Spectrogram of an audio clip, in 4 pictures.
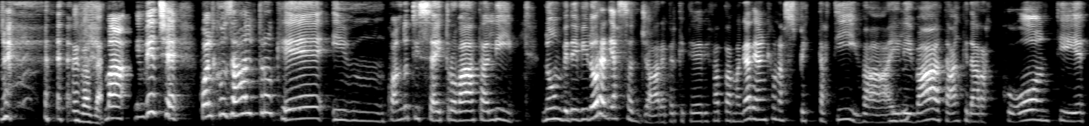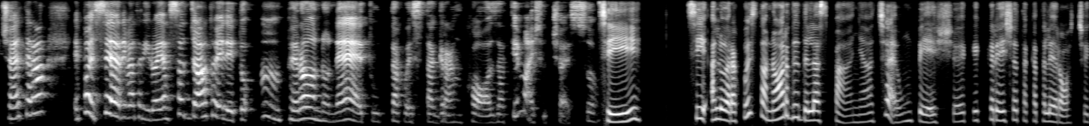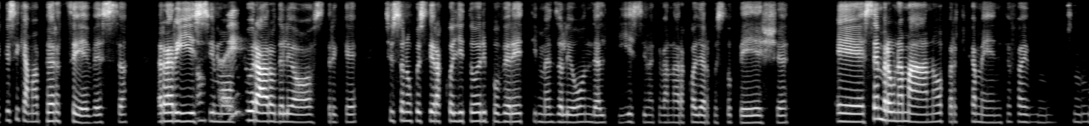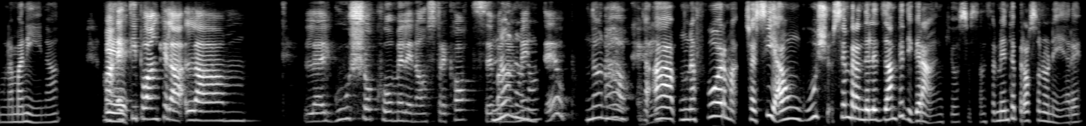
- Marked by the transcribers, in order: chuckle; in Spanish: "Percebes"
- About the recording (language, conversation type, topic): Italian, podcast, Qual è il cibo straniero che ti ha sorpreso di più?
